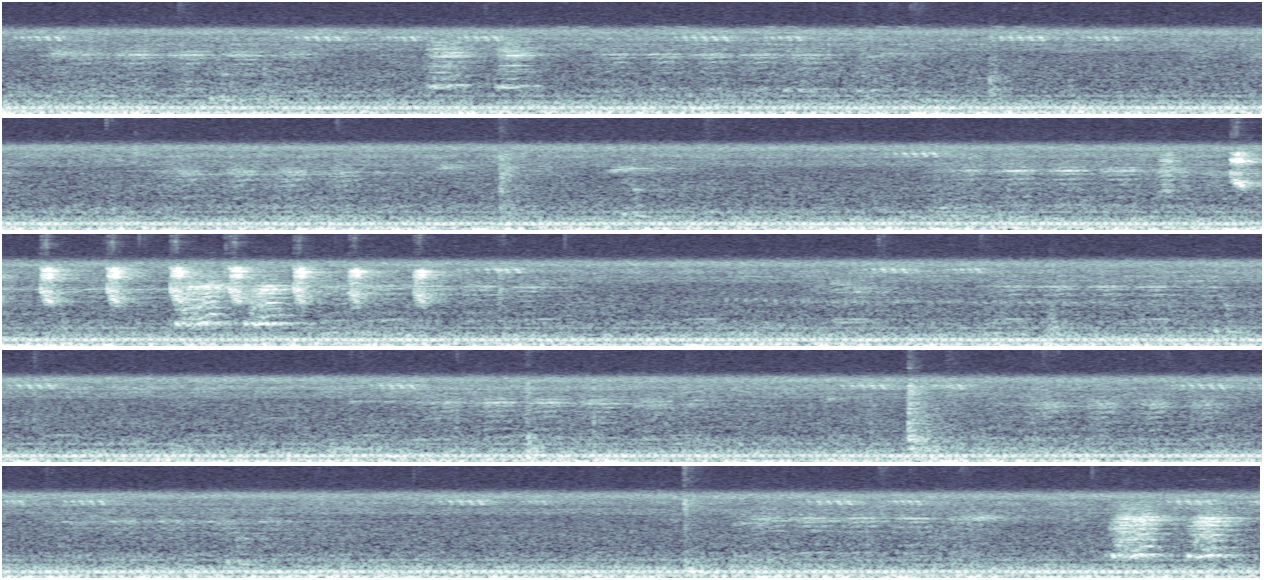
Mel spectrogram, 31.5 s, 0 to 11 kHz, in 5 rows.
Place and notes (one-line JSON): {"title": "埔里鎮桃米里, Nantou County - Mountain night", "date": "2015-04-28 23:49:00", "description": "Birdsong, Frogs chirping", "latitude": "23.94", "longitude": "120.92", "altitude": "503", "timezone": "Asia/Taipei"}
